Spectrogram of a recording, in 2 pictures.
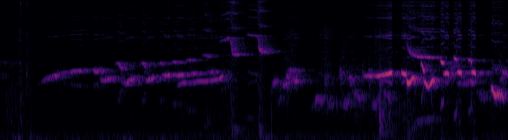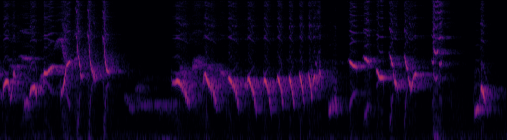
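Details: Lively, full song of a white-rumped shama: sliding whistles, then rapid runs of descending chattering notes and harsh squawky phrases in several bursts with short pauses.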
